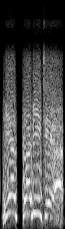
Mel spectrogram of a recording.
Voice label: voice message armor not pierce, crew tanks russian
